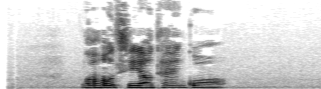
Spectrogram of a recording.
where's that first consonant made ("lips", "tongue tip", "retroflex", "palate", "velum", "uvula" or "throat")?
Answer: velum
